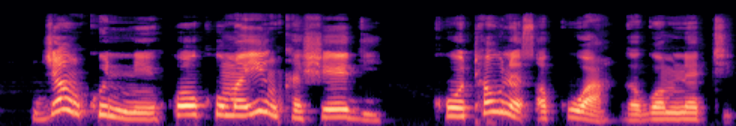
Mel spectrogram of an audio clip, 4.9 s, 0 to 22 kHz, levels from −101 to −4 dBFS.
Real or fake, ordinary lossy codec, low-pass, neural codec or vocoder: fake; none; 14.4 kHz; vocoder, 44.1 kHz, 128 mel bands every 256 samples, BigVGAN v2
